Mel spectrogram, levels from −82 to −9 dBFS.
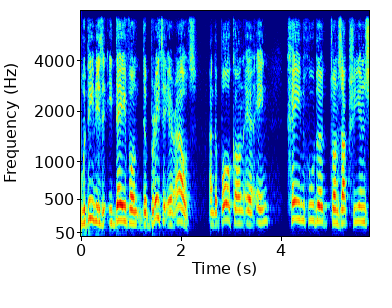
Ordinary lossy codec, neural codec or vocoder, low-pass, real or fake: none; codec, 16 kHz, 0.4 kbps, LongCat-Audio-Codec; 7.2 kHz; fake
